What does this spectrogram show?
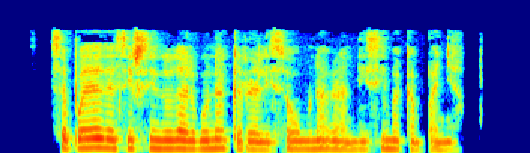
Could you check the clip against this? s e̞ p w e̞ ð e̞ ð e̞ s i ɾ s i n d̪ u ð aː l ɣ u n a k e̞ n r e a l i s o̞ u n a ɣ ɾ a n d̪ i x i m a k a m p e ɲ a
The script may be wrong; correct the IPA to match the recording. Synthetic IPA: s e̞ p w e̞ ð e̞ ð e̞ s i ɾ s i n d̪ u ð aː l ɣ u n a k e̞ r e a l i s o̞ u n a ɣ ɾ a n d̪ i s i m a k a m p a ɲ a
